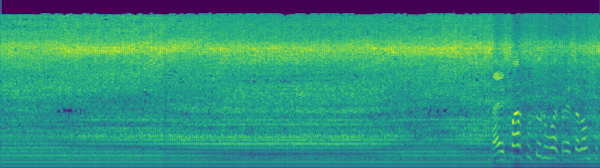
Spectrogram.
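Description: Water gushes out of a hose and splashes onto grass.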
